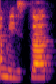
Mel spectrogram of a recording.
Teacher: Tat es la sílaba tónica, tiene mayor intensidad que a y mis. Por lo tanto, a y mis son átonas.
